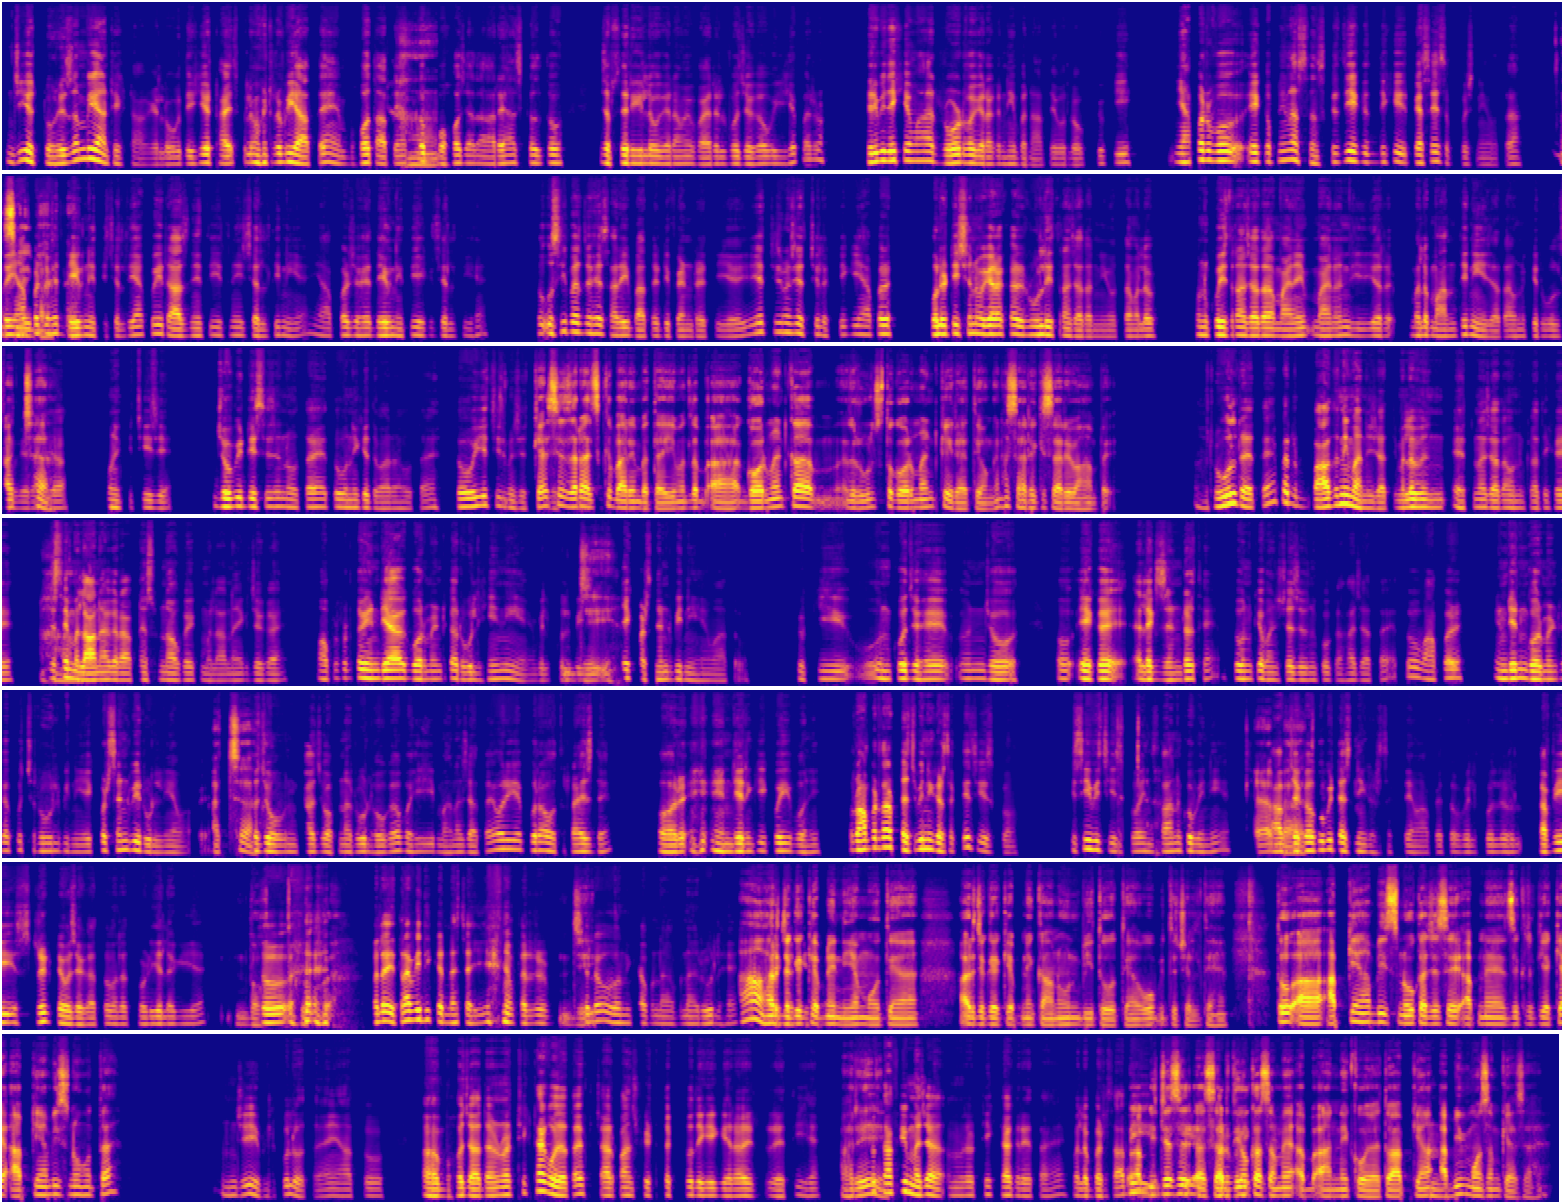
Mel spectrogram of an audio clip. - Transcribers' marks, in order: in English: "टूरिज़्म"; in English: "वायरल"; in English: "डिपेंड"; in English: "पॉलिटिशियन"; in English: "रूल"; in English: "रूल्स"; in English: "डिसीजन"; other background noise; in English: "गवर्नमेंट"; in English: "रूल्स"; in English: "गवर्नमेंट"; in English: "रूल"; in English: "गवर्नमेंट"; in English: "रूल"; in English: "पर्सेंट"; in English: "गवर्नमेंट"; in English: "रूल"; in English: "पर्सेंट"; in English: "रूल"; in English: "रूल"; in English: "ऑथराइज़्ड"; chuckle; in English: "टच"; in English: "टच"; in English: "स्ट्रिक्ट"; chuckle; in English: "रूल"; in English: "स्नो"; in English: "स्नो"
- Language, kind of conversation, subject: Hindi, podcast, पर्यटक कम जाने वाली कौन-सी स्थानीय जगह आप सुझाएंगे?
